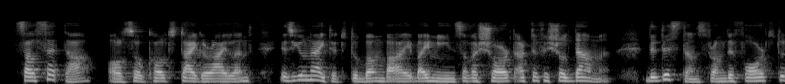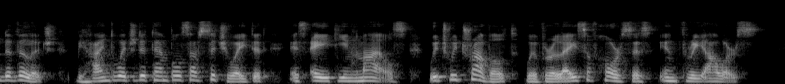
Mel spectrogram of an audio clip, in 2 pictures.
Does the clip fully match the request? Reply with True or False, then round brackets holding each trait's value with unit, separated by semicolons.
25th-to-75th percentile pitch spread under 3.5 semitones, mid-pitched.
False (4.1 semitones; 155 Hz)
